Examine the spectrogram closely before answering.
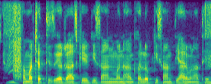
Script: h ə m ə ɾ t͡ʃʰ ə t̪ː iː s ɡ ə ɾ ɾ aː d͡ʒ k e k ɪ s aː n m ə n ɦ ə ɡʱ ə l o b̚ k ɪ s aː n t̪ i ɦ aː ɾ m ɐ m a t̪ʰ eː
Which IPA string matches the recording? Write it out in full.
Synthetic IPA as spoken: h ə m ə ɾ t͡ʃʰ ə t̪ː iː s ɡ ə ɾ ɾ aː d͡ʒ k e k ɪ s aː n m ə n ɦ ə ɡʱ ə l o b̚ k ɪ s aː n t̪ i ɦ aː ɾ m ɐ n a t̪ʰ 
